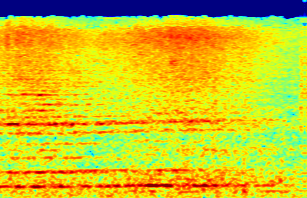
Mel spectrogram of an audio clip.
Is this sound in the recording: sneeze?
no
